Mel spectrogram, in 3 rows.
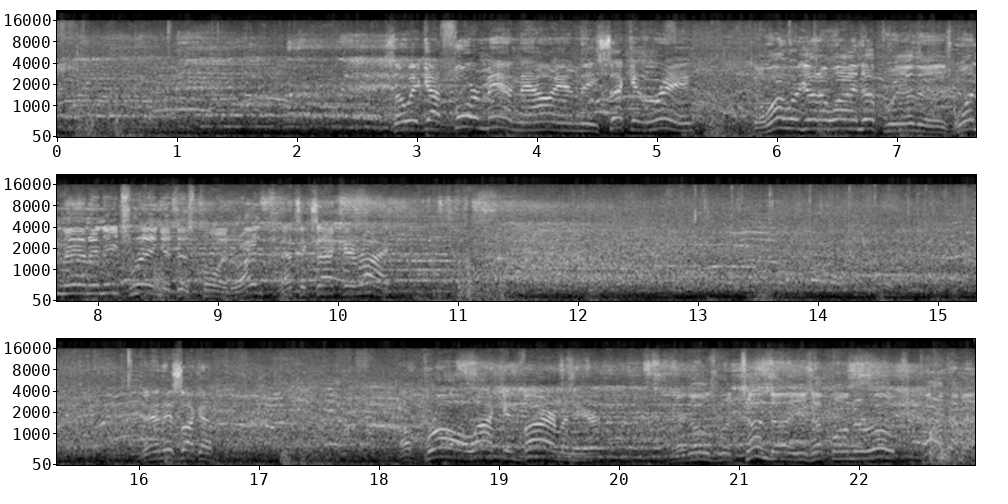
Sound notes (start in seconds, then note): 0.2 crowd chatter; 14.0 crowd chatter; 15.6 crowd cheering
